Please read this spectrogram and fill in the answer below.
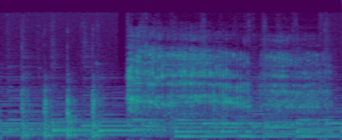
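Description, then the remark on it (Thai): A jaguar snarls in a few quick growling pulses, then lets out a loud, sustained, angry roar that carries on to the end, forceful, with no talking. “เมื่อเสือจากัวเข้ามาในบ้าน เขาเห็นสล็อตกำลังนอนป่วยบนเตียงเขารู้ว่าวันนี้จะไม่ได้อาหารคืนแน่ ๆ เขาจึงคำรามด้วยความโกรธ”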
